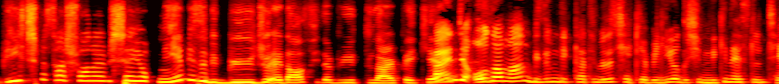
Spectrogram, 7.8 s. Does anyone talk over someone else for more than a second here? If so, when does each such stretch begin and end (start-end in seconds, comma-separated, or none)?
none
